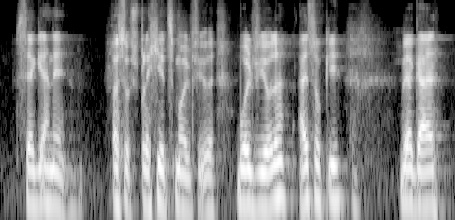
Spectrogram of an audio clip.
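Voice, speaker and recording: Flat and monotone in intonation, a man speaks at a medium pitch with vocal fry and a bright, sharp tone. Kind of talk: casual interview. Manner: plain-spoken, informal.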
